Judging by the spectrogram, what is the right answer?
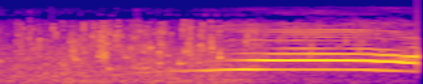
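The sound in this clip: Water runs from a sink tap, first as a soft trickling pour. A loud, steady whistling whine then rises over it and holds to the end.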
